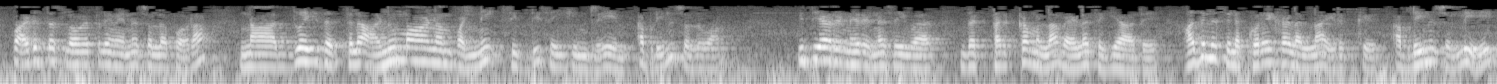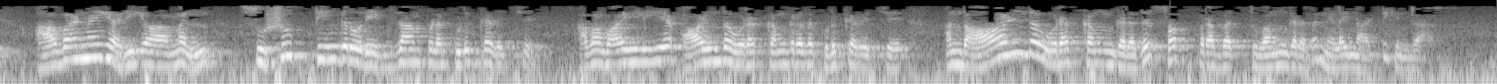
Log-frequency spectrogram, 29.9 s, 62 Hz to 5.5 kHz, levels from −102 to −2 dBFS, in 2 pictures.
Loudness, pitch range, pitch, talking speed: -16 LUFS, 150-195 Hz, 170 Hz, 90 wpm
